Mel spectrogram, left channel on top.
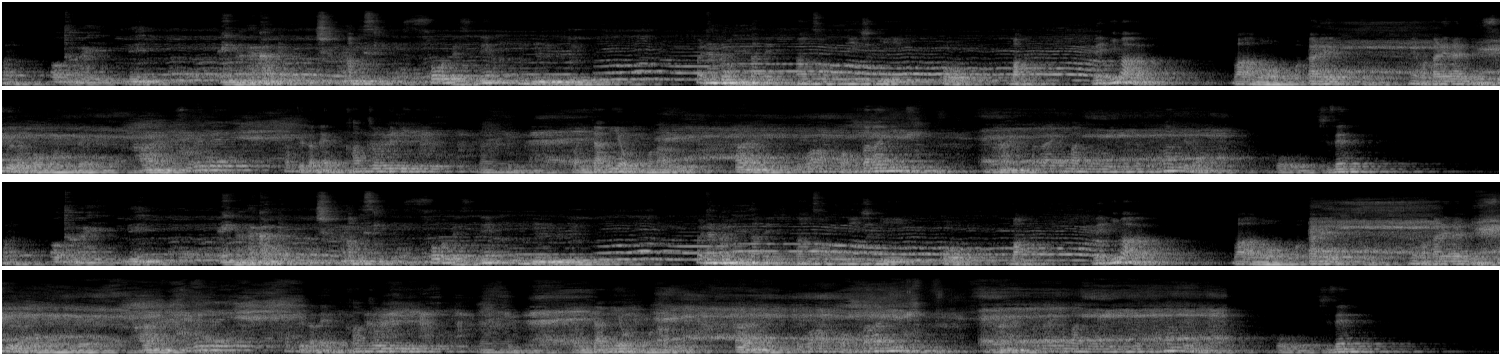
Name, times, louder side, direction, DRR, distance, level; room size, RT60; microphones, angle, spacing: voice 1, 0.5-4.1 5.3-5.7 7.0-7.5 8.6-8.8 16.3-16.6 22.3-22.6 24.9-25.1, equal, 5° right, -9 dB, 0.9 m, -27 dB
Singing, 1.1-11.0, left 1 dB, 60° left, 0.6 m, -35 dB
voice 2, 4.2-5.9 6.9-9.1 9.3-9.6 10.0-10.4 10.9-11.4 12.3-13.7 14.1-16.5 16.8-17.3 17.8-19.4 19.6-21.8 22.6-24.4 24.8-27.1 27.7-28.5, equal, 10° left, -1 dB, 0.4 m, -30 dB
sound 1, 13.1-27.2, right 4 dB, 85° right, 0.3 m, -36 dB
3.2 x 3.2 x 2.8 m, 1.4 s
head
